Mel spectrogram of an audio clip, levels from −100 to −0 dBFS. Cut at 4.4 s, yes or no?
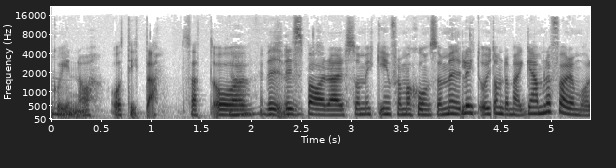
yes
